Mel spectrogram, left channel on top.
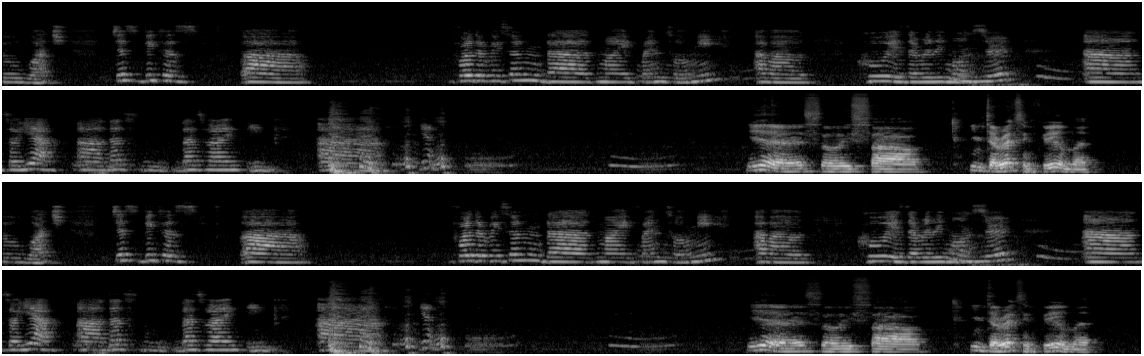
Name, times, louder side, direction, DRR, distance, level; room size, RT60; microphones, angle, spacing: voice 1, 0.0-1.9 2.4-3.0 4.5-7.2 7.5-8.1 8.5-10.1 10.8-14.1 14.5-15.2 15.5-15.7, equal, 40° right, 1.6 m, -32 dB
sound 1, 6.3-7.4 9.4-11.0 11.7-11.8 12.1-12.7 14.7-16.5 17.5-18.2, left 1 dB, ahead, 0.5 m, -37 dB
voice 2, 18.8-20.6 21.1-22.2, left 1 dB, 75° left, 0.6 m, -21 dB
2.9 x 2.3 x 2.3 m
head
